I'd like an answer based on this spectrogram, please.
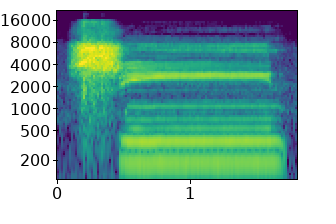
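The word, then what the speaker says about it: شين: আর এটা মোটাভাবে উচ্চারণ হবে শিন। যেমন গরুর শিং হয়, তো ঠিক ওই রকমভাবে শিং যেমন উচ্চারণ বলে যে গরুর শিং, ঠিক ওই রকমভাবেই উচ্চারণটা হবে শিন, তিন আলিফ পরিমাণ টান হবে।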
